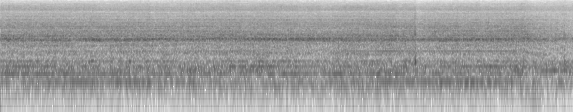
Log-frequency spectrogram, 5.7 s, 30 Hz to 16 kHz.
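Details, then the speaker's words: Badland 12,000 lb trailer-mounted winch with a wireless receiver, replacing a 9,000 lb unit that sounded wrong from the start. A steady, high-pitched motor whine holds an even pitch under load, then winds down; it pulls normally. "there we go this one no problems obviously you could hear it that nine thousand pound was wrong with it from the beginning"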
